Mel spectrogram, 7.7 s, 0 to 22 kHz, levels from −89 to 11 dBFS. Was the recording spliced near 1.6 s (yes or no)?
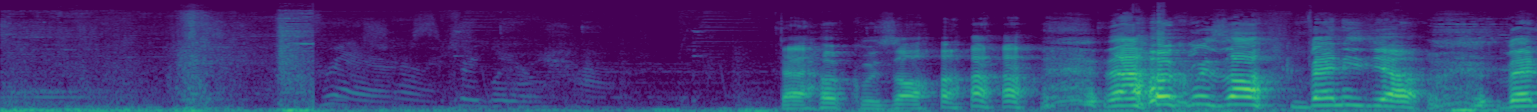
yes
